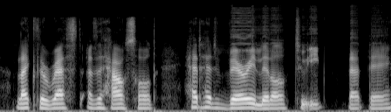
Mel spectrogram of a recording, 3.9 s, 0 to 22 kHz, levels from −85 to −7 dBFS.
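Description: From 2.16 s to the end at 3.91 s, the speech picks up a gritty, inharmonic fizz riding on loud and bright sounds, roughly 30 dB below the voice. It is crude rate conversion: samples repeated by nearest-neighbour picking with no filter, which fits a 44.1 kHz to 48 kHz change.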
